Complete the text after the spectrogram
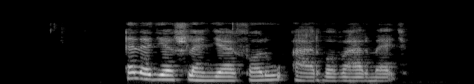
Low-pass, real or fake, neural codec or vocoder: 7.2 kHz; real; none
